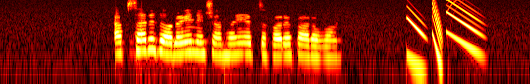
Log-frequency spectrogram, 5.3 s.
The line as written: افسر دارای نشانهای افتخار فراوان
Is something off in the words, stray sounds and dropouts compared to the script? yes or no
yes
